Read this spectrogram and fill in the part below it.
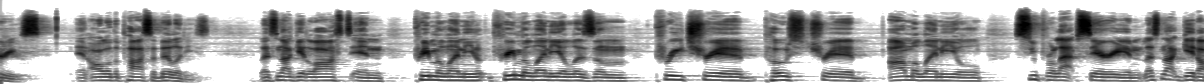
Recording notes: preached on November 22, 2015 at Veritas East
